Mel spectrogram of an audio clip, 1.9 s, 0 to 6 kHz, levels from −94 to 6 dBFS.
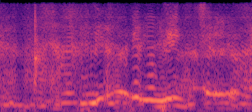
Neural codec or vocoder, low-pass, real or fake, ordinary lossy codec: codec, 16 kHz, 1 kbps, FreqCodec, smaller model; 5.4 kHz; fake; none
